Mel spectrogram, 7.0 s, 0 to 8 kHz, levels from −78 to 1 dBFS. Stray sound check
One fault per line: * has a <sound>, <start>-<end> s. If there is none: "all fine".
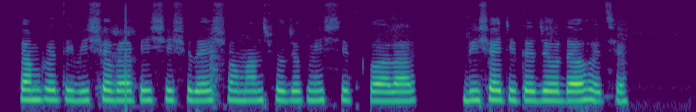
all fine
